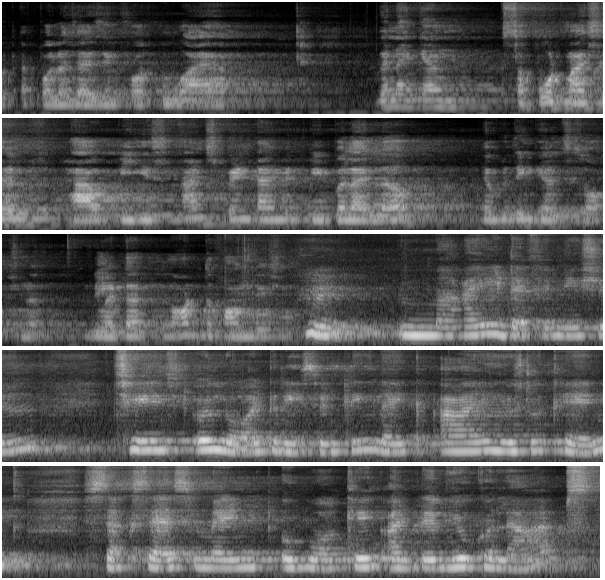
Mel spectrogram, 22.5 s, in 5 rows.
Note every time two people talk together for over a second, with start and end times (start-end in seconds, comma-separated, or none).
none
